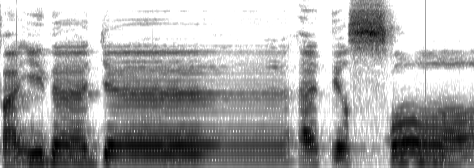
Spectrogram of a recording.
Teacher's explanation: Jadi panjangkan dulu 6 harokat baru di tasdid.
